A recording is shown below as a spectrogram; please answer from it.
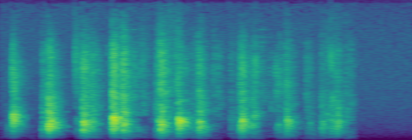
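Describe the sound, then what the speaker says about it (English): Sparse, quiet clapping from a small community audience at the launch of the Longville Park community Wi-Fi in Jamaica, a short run of separate claps lasting a couple of seconds before it stops. "give them a round of applause"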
